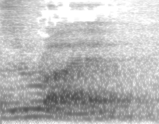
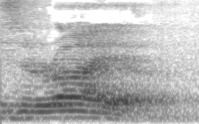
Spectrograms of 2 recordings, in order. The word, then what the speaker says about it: Zeruiah: Zeruiah is, I think, the way that we would pronounce it. David had a sister named Zeruiah.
